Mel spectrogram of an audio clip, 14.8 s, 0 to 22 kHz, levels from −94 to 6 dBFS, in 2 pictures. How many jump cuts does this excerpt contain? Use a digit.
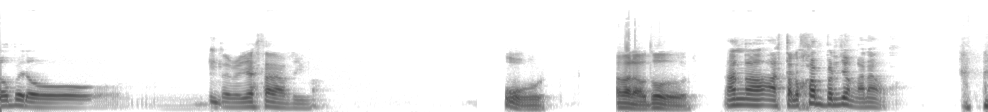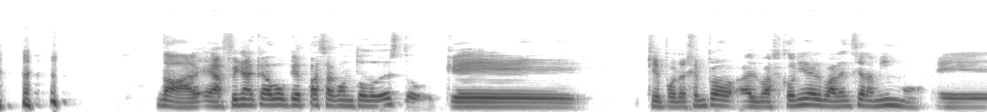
1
